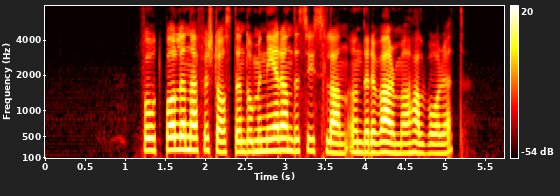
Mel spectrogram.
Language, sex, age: Swedish, female, 19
